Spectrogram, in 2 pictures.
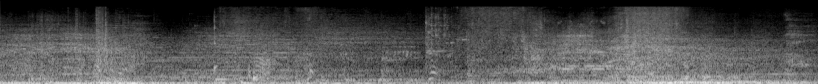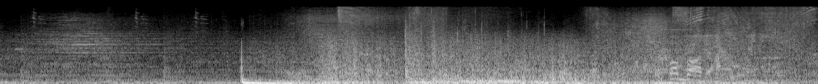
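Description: Spell blasts in Hogwarts Legacy, with repeated crashes, booms and whooshes rolling over a dense, loud game soundscape, while a player keeps shouting spell names over the combat.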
